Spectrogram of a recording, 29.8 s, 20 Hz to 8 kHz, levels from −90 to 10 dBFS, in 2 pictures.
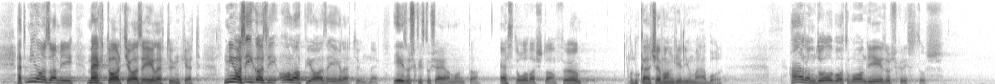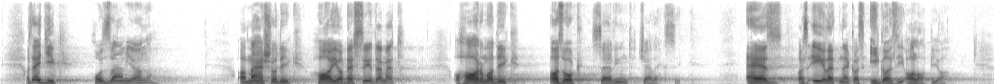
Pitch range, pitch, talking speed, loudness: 145-200 Hz, 170 Hz, 90 wpm, -21 LUFS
